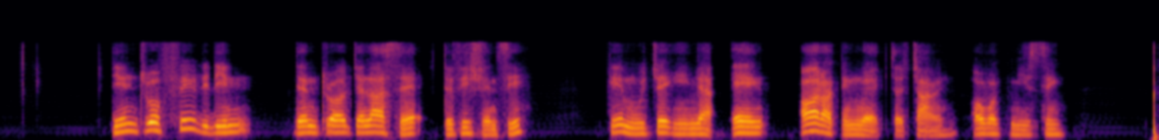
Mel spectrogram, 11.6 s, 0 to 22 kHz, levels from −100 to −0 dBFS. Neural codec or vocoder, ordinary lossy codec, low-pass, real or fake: codec, 16 kHz in and 24 kHz out, 0.9 kbps, LongCat-Audio-Codec, four codebook decoder; AAC, 32 kbps; 7.2 kHz; fake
